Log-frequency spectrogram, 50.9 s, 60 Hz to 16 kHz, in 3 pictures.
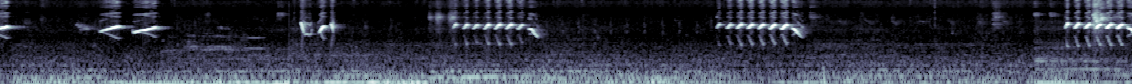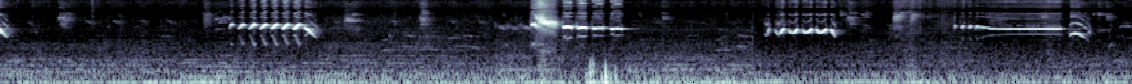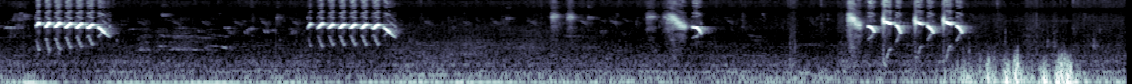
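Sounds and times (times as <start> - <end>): bird trilling: 6.6 - 8.2, 10.7 - 12.3, 15.6 - 17.3, 20.4 - 22.4, 24.8 - 26.6, 34.5 - 35.7, 38.6 - 40.0
bird whistling swooping notes: 24.9 - 26.6, 31.3 - 33.4.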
